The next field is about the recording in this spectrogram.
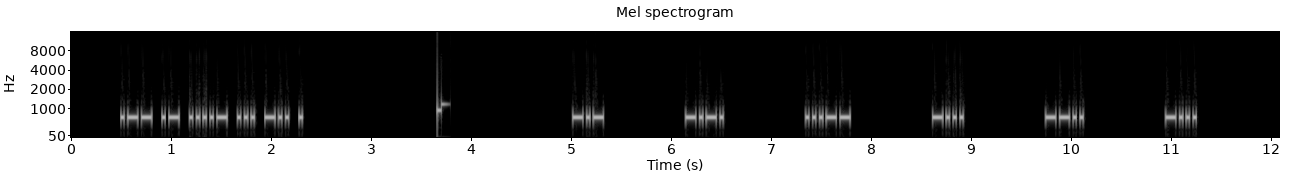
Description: Morse code, heard as a keyed tone, about 36 wpm, spaced as for 15 wpm, 700 Hz. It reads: WA4SDE KC3BZB
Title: USA Call Signs - 6 Characters - 8x Character Spacing - 35wpm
